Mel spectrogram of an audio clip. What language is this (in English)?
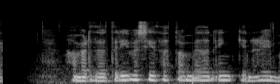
Icelandic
